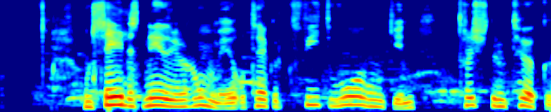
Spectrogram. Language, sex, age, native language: Icelandic, male, 13, Icelandic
